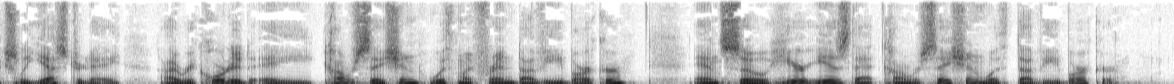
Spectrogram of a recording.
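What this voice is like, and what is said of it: Congested, slightly off voice. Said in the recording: “if you can hear it in my voice... I'm fighting a sinus cold, so if my voice sounds a little off”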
